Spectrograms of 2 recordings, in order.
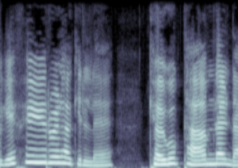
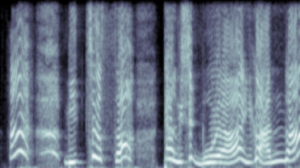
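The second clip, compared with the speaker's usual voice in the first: shrieking in pain and rage; 8 semitones higher than usual. A narrator's reading. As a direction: scream while your hair is pulled. Hair grabbed, screaming back. (머리채 잡혀 비명 지르며 소리치는 목소리)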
